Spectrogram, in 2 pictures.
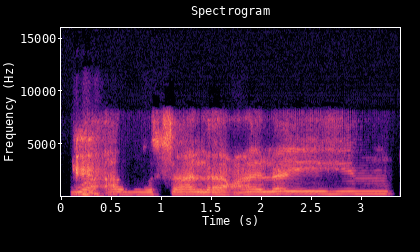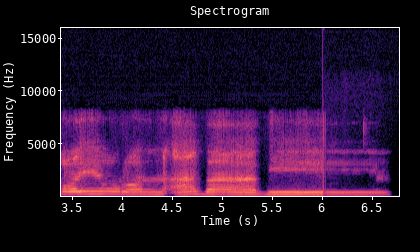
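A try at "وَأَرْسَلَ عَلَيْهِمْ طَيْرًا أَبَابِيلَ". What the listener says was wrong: Ini lebih bagus, masya Allah.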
